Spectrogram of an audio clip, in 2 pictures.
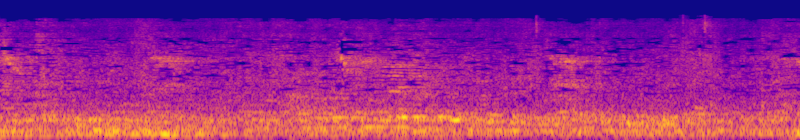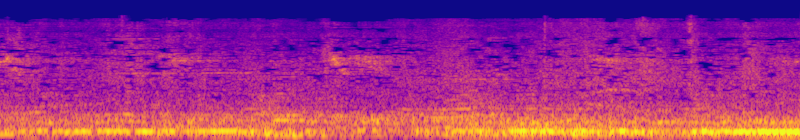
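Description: Bird wings flap and beat rapidly close by.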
